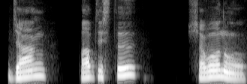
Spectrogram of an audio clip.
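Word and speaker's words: Jean Baptiste Charbonneau: 그래서 이제 그 여기를 이제 가게 됐는데 발음은 이제 그 프랑스식 발음이기 때문에 장 바티스트 샤보노 그렇게 됩니다.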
